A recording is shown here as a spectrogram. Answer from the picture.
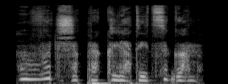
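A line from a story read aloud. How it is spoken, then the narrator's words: Angry whisper. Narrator (Russian): зло прошептала она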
